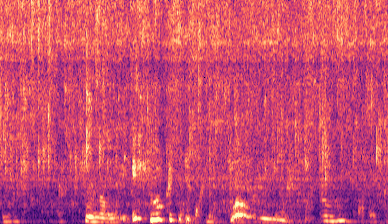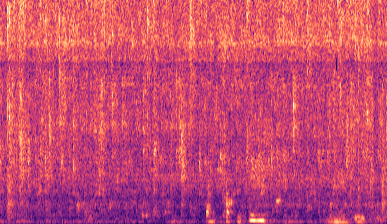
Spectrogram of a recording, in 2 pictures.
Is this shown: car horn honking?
no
